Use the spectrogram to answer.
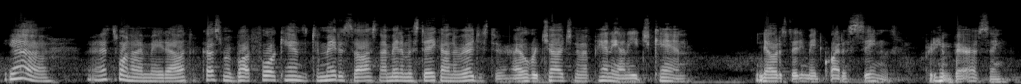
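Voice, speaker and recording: A man plays a plain-spoken shopkeeper in a 1950s radio police drama. His voice is on the high side and brisk, understated and obliging, with faint noise on the old recording. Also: fairly even intonation, close to an everyday voice, poor audio. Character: plain-spoken delicatessen shopkeeper, mildly apologetic witness.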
